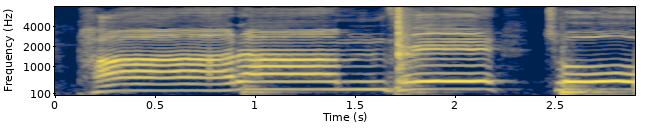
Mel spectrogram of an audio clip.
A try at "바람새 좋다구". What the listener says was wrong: 쭉 그음을 유지한 다음에 나중에 시김새 하기 전에 떨어주시는 거 처음부터 흔드시잖아요. 구 밴딩 하나 아. 쭉 밀어서 끝내 구 예. 흔드는 음이 없이 소리를 쭉쭉 밀어서 충분하게 그 시가를 채워주셔야 돼요.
